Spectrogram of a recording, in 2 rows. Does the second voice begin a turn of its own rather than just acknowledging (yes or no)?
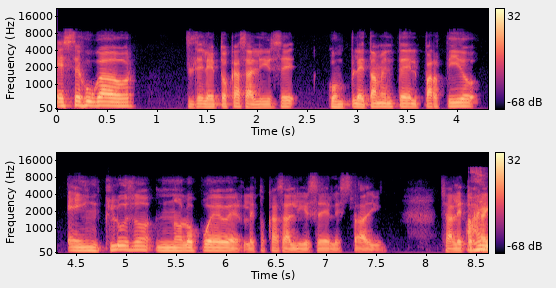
yes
